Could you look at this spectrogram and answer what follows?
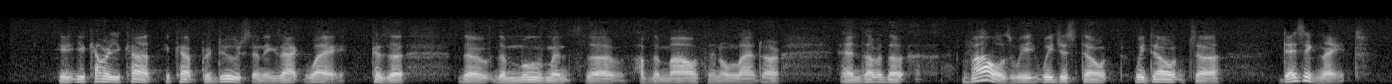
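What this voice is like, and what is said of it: West Coast American accent. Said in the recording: “my West Coast American accent”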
